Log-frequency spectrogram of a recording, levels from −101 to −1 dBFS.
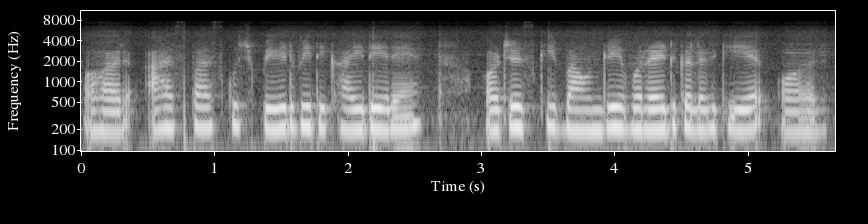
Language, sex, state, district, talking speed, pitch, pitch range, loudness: Hindi, male, Arunachal Pradesh, Lower Dibang Valley, 200 wpm, 200 Hz, 195-210 Hz, -18 LUFS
